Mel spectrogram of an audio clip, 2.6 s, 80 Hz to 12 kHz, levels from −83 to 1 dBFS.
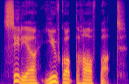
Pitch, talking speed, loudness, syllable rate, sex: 140 Hz, 140 wpm, -15 LUFS, 3.4 syllables/s, male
